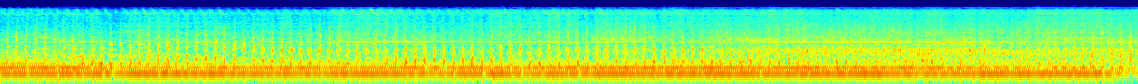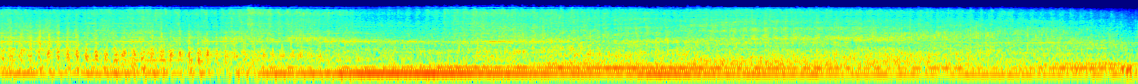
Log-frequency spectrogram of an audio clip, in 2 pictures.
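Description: A Huey helicopter running up for takeoff makes a loud, continuous thudding rotor drone with engine whine. It holds steady for the whole stretch, with a slight surge in the latter part, and no talk is heard over it.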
